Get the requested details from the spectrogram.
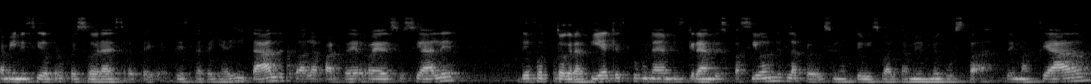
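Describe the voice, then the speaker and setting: A woman speaks at a very deep, low pitch. Her pace is fairly quick and her intonation monotone and flat. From Colombia, Armenia, Quindío. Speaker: journalist and LGBT activist. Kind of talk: interview. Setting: video call. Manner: halting, many fillers.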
